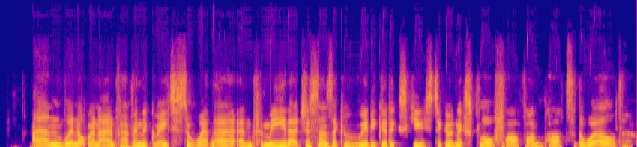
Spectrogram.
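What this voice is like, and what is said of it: British accent. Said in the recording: “I'm from the UK, as you can probably guess from my accent.”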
